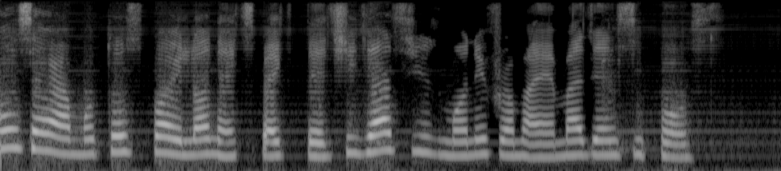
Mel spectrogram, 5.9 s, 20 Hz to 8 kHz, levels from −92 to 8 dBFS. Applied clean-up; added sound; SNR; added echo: neural separator model SepFormer DNS4.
